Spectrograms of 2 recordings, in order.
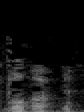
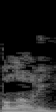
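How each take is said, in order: First: It is said the Italian way, bo-LO-nya. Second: It is said like the English word baloney. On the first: The speaker calls it right. "It's Bologna" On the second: The speaker calls it wrong. "It's not Bologna"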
